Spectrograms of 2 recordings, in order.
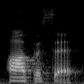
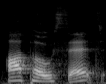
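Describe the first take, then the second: First: The second syllable has a reduced vowel. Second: The second syllable has a full vowel. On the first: The speaker calls it right. "it's a-p-sit" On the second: The speaker calls it wrong. "The second syllable is not o or a, so it's not opposite"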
